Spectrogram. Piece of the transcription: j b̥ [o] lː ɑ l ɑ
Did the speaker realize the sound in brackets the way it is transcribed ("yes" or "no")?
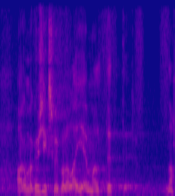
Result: yes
